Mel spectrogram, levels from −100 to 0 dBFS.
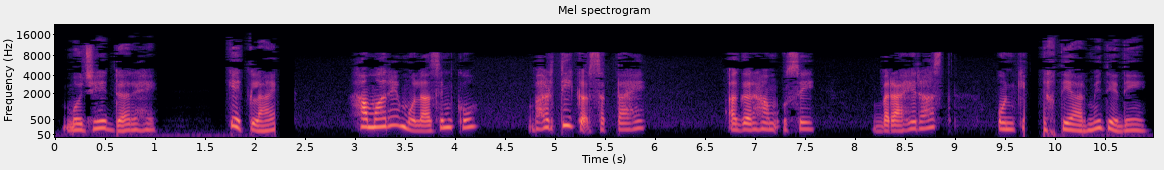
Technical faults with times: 0.00-10.98 WMA compression
2.20-9.89 input switched to a poorer device

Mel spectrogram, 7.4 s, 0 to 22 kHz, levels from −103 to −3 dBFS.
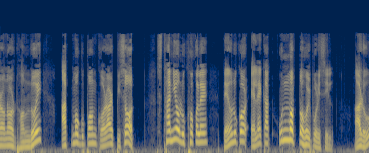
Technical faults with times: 0.00-7.39 AAC compression

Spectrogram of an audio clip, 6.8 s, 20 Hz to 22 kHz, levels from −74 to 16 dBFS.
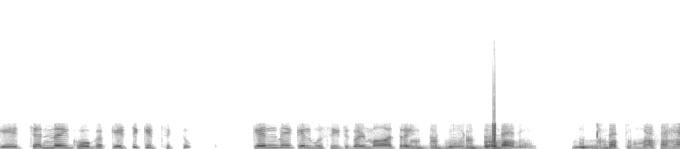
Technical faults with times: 4.10-6.80 codec payload misread

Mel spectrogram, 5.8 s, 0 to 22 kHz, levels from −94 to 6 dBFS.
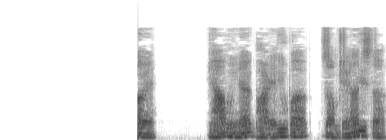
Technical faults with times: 0.00-5.80 channel delay (doubling)
0.00-5.80 transcoding between lossy codecs
0.00-2.07 audio dropout to silence

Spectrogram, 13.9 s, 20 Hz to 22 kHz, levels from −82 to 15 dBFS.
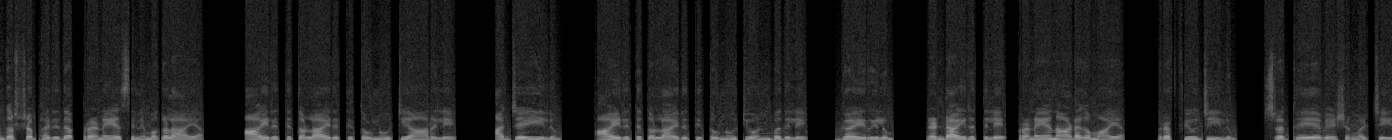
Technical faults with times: none

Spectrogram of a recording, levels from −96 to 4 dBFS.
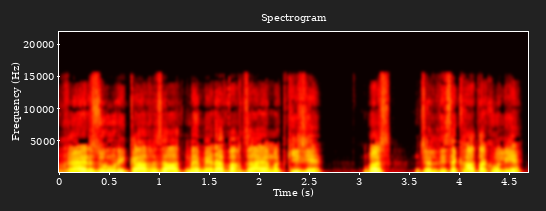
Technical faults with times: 0.00-4.70 HE-AAC compression
3.99-4.02 pre-echo

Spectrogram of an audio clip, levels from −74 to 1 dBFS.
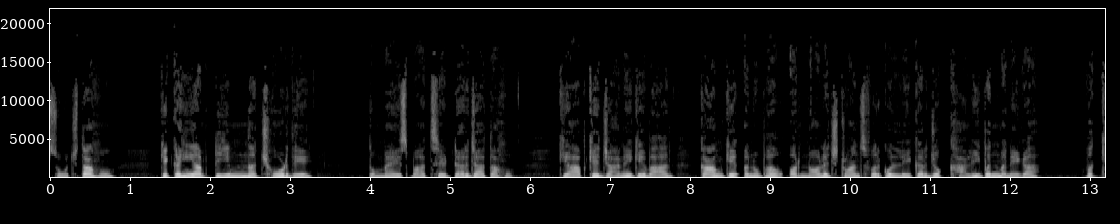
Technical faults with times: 0.00-13.19 MP3 compression
1.54 pre-echo
6.36 pre-echo
6.72-6.74 pre-echo
8.12 pre-echo
8.43-8.45 pre-echo
11.66 pre-echo

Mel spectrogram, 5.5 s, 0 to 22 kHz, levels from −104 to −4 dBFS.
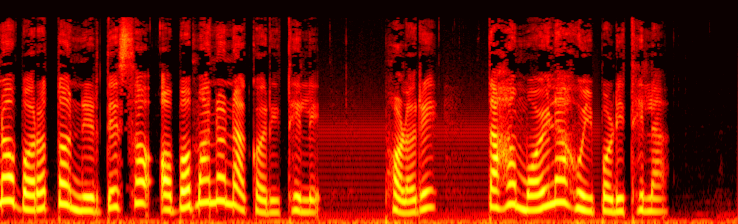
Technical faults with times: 2.35-4.54 mains buzz

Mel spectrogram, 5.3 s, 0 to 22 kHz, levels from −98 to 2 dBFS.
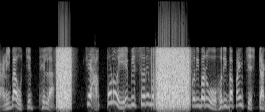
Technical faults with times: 1.01-1.56 wireless microphone noise hit
2.48-2.50 packet loss with pitch repetition
2.87-4.00 wireless microphone noise hit
4.58 packet loss with pitch repetition

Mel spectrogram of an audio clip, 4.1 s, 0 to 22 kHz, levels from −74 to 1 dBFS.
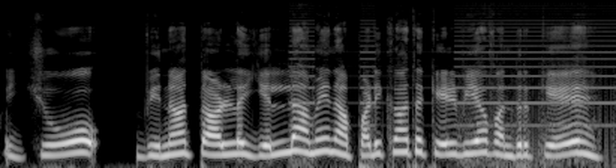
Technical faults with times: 1.93-4.11 computer activity noise

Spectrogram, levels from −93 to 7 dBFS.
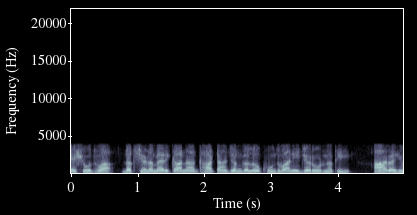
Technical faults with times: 0.00-4.99 GSM full-rate codec

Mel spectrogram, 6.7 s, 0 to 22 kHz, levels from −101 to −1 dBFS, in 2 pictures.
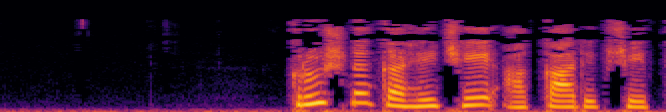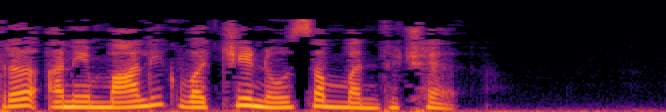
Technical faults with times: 0.00-6.66 MP3 compression
1.44-1.47 pre-echo
1.89-1.92 pre-echo
2.69-2.74 pre-echo
3.55-3.58 pre-echo
4.42-4.45 pre-echo

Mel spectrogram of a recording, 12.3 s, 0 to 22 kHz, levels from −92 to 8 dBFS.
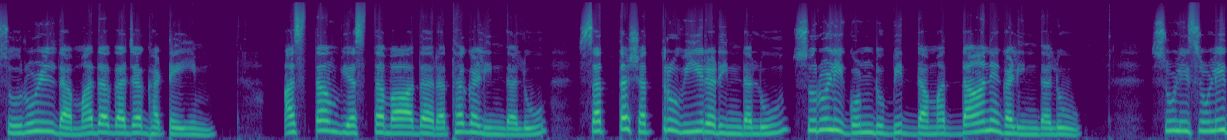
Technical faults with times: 0.00-12.27 Bluetooth LC3 compression

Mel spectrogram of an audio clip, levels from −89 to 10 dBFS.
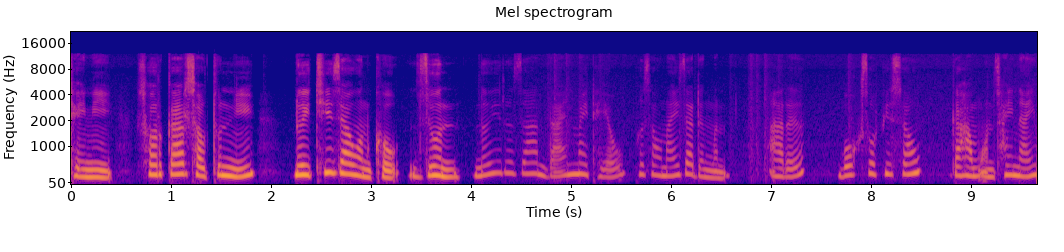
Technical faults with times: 4.02-9.66 automatic gain rising

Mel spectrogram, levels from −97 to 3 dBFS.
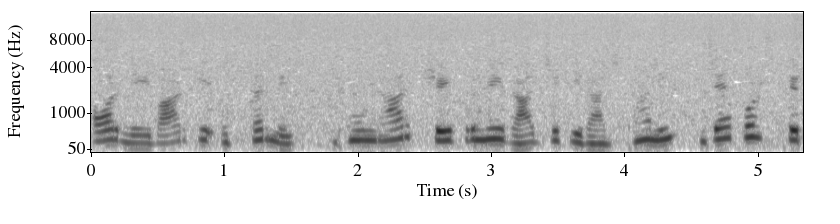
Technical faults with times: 0.00-5.34 noise suppressor artifacts
0.02-1.52 speech cut by the noise suppressor
1.81-2.59 speech cut by the noise suppressor
3.09-4.27 speech cut by the noise suppressor
4.57-5.25 speech cut by the noise suppressor

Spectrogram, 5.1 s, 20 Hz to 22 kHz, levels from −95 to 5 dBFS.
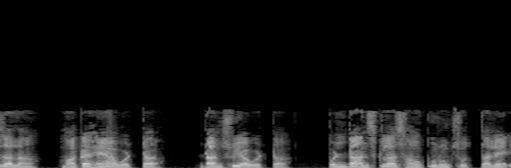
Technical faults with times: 0.00-5.12 AAC compression
1.08-1.12 chunks out of order

